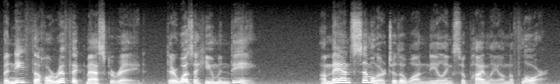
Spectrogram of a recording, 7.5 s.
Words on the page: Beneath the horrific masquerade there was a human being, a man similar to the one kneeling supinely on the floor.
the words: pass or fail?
pass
